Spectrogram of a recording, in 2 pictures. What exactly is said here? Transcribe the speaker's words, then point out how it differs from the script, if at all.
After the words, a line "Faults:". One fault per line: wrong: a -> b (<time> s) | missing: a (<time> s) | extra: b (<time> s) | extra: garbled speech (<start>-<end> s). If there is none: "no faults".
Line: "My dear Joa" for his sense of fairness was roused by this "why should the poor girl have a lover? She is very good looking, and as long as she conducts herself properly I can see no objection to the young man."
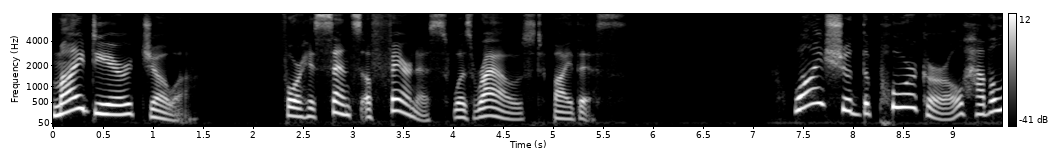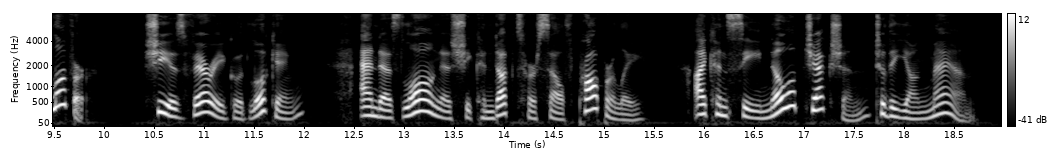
"My dear Joa" for his sense of fairness was roused by this "why should the poor girl have a lover? She is very good looking, and as long as she conducts herself properly I can see no objection to the young man."
Faults:
no faults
